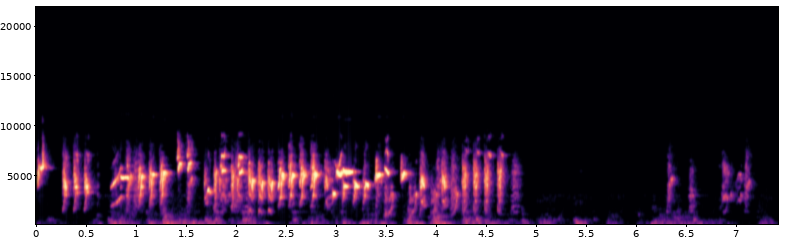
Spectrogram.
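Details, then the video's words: Red siskin, double pastel mutation, voicing its pre-breeding song in November 2023: a fast, jumbled stream of high buzzy twitters for several seconds, trailing off into a few scattered chips. "Red Siskin 🦩Double Pastell 🔥FeuerZeisig before Breeding - Voice Brutstimmung"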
